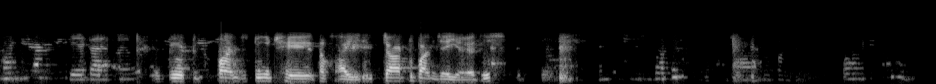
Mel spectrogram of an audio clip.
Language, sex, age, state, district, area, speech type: Dogri, male, 30-45, Jammu and Kashmir, Udhampur, rural, conversation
